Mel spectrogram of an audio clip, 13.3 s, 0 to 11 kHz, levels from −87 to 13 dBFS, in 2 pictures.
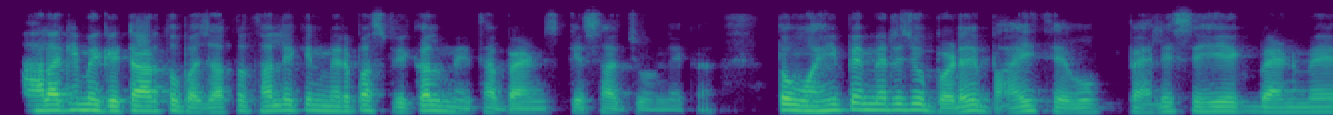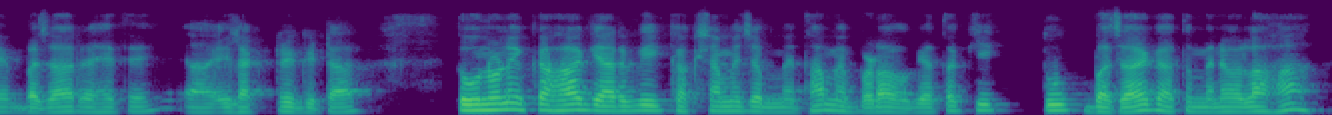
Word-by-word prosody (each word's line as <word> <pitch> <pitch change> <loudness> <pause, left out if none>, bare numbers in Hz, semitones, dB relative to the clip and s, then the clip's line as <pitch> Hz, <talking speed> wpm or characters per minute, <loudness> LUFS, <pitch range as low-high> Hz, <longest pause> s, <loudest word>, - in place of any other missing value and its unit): हालाँकि 155 +3 +5
मैं 165 -1 +4
गिटार 140 0 +5
तो 150 - +2
बजाता 115 +2 -1
था 140 - +3
लेकिन 150 0 -1
मेरे 135 -1 0
पास 150 +1 -1
विकल्प 140 +4 +1
नहीं 110 -5 -6
था 110 - 0
बैंड्स 105 0 -2
के 110 - -6
साथ 105 -1 -4
जुड़ने 90 -2 -10
का। - - -20 0.3
तो 165 - +7
वहीं 140 +2 +3
पे 185 - +3
मेरे 170 0 +1
जो 170 0 +2
बड़े 125 +3 +2
भाई 135 - -1
थे 115 - 0
वो 110 +1 -3 0.2
पहले 125 - -3
से 125 +1 -5
ही 130 - 0
एक 130 0 -7
बैंड 120 -1 0
में 125 -1 -4
बजा 115 +2 0
रहे 120 0 -4
थे 125 +2 -8
अ, 150 - -7
इलेक्ट्रिक 120 +2 -3
गिटार। 120 +1 -3 0.4
तो 155 - +7
उन्होंने 170 +3 +5
कहा 160 -1 +4
ग्यारहवीं 145 -1 +2
कक्षा 130 +1 -2
में 135 0 -1
जब 130 -2 -1
मैं 120 -1 -6
था, 150 - +1
मैं 140 -5 -3
बड़ा 115 +3 +2
हो 115 -3 -1
गया 115 0 -2
था 140 - 0
कि, 155 +3 -4 0.3
"तू 155 +1 +1
बजाएगा?" 125 +6 +3
तो - - -8
मैंने 120 +1 -2
बोला, 125 +1 +2
"हाँ, 170 +8 -2
130 Hz, 265 wpm, -22 LUFS, 120-150 Hz, 0.4 s, तो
